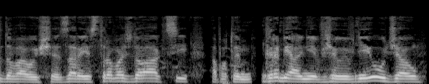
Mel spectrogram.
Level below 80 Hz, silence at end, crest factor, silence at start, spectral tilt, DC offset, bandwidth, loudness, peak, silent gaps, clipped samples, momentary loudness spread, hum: -50 dBFS; 0.05 s; 12 dB; 0 s; -5.5 dB/octave; under 0.1%; 10 kHz; -18 LUFS; -6 dBFS; 2.57-2.61 s; under 0.1%; 8 LU; none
